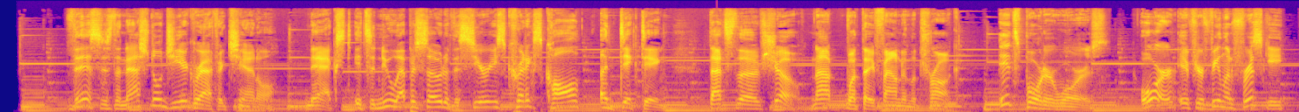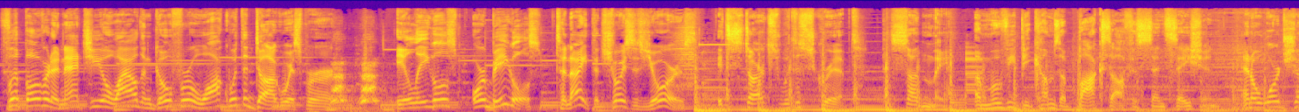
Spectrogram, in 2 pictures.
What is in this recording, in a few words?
Promo VO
